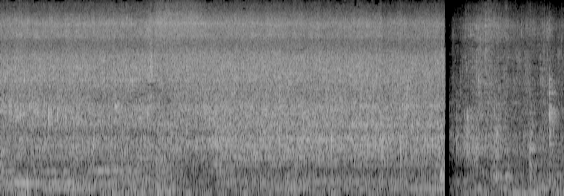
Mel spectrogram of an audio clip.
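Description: Sorputi fish pieces fry in hot mustard oil with a loud, steady, close hiss that holds for several seconds, breaks off abruptly, then resumes slightly quieter.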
